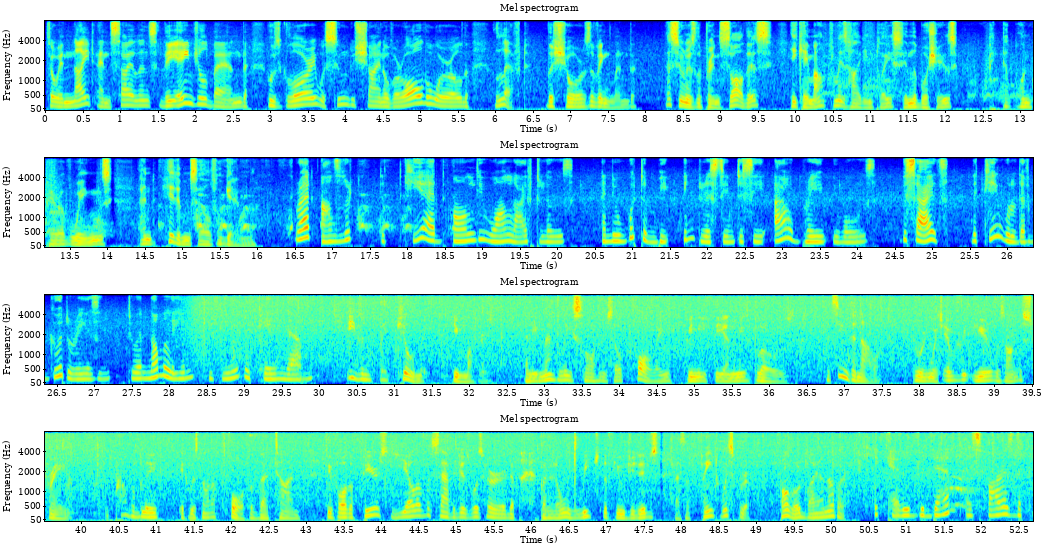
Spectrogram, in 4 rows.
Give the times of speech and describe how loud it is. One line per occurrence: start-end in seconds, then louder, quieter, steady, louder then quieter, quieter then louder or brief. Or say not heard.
0.0-52.6 steady.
